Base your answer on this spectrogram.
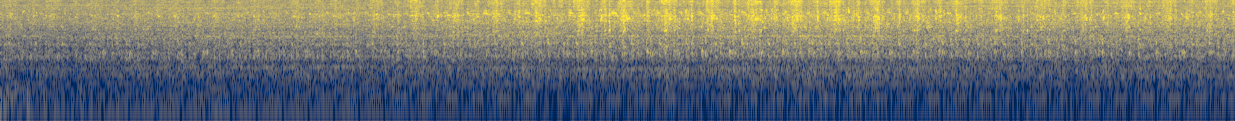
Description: This engine has a bad misfire on one cylinder.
